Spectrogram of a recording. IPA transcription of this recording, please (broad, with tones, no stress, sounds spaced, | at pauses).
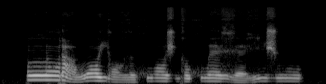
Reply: lː ɔ˥ ɾ ɑ˩ β ɔ˥ j ɔ˩ ɣ ə˩ xʷ w ɔ˥ ʒ ɡ ʌ˥ xʷ w ɛ˥ ɣ ɛ˩ ɣ i˥ ʒ β u˥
